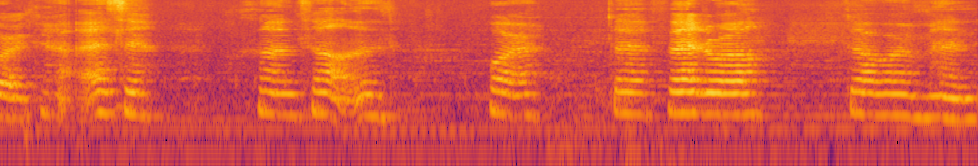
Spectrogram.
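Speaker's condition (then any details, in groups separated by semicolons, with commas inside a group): ALS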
